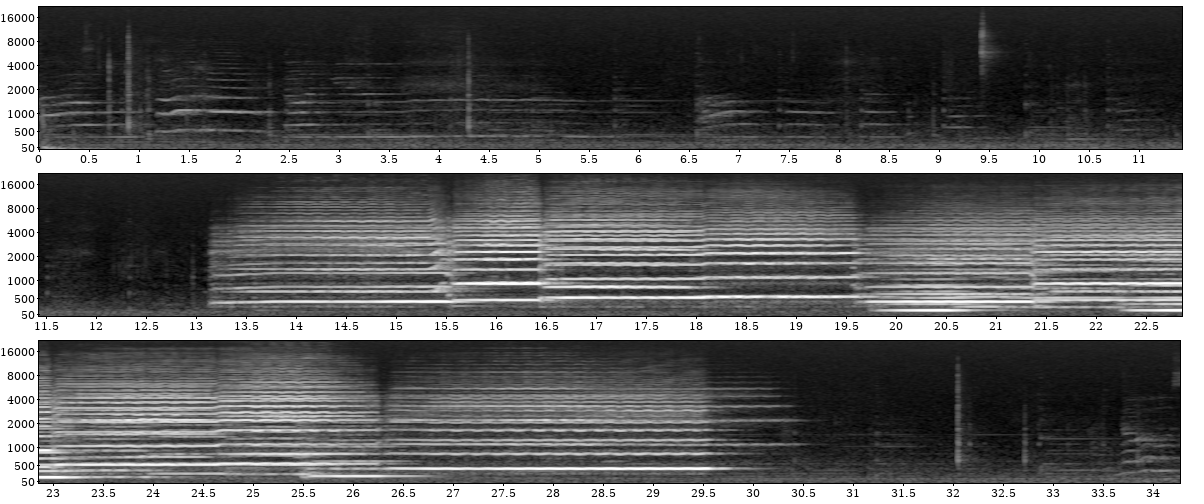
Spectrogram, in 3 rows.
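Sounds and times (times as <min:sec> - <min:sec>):
violin: 0:13.2 - 0:30.7.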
